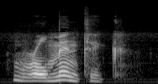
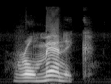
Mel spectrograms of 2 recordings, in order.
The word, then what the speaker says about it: romantic: Romántico se pronuncia romantic, romantic. Como pueden ver, la N está en la sílaba acentuada, roman, y la T en la siguiente sílaba, sin acentuación, tech. Por lo tanto, esta palabra puede escucharse romantic, romantic.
